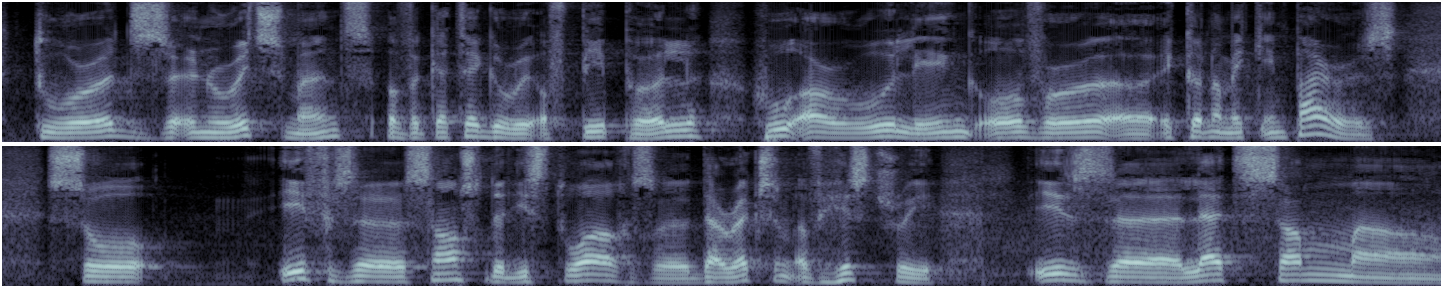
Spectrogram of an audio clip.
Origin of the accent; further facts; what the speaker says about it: Beirut, Beirut Governorate, Lebanon; Well, I'm coming from Beirut. My parents were born in Beirut. I'm of an Armenian origin. So I have an Armenian identity, but I am a Lebanese citizen. I was born here. I was raised here. I lived almost all my life in the city.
